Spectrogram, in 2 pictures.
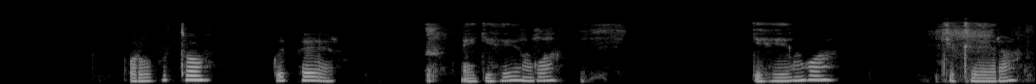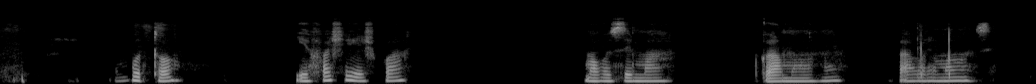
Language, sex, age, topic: Kinyarwanda, female, 36-49, agriculture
